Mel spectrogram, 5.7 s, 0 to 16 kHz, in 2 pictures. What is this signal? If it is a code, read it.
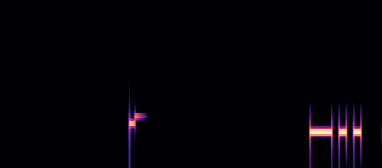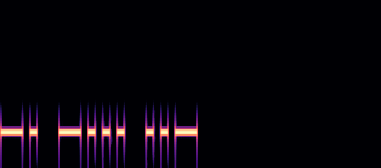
Morse code, heard as a keyed tone, about 22 wpm, 700 Hz. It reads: DNBU
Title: All Cut Numbers - 4-Digit 22wpm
